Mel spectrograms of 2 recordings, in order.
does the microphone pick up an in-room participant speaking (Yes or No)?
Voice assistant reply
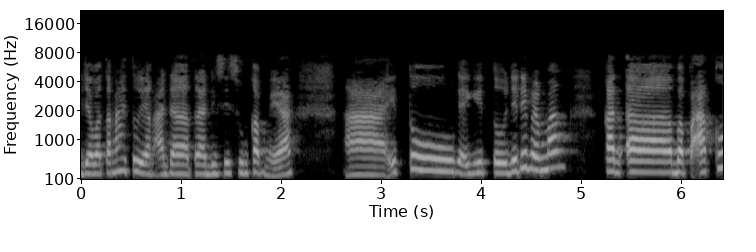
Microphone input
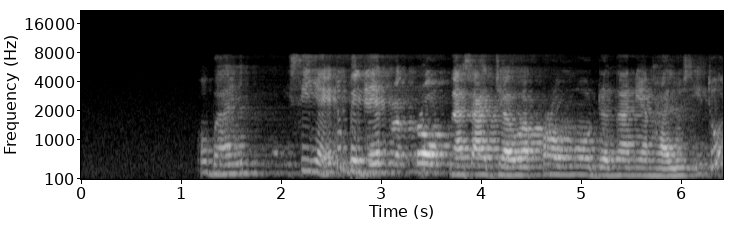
Yes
